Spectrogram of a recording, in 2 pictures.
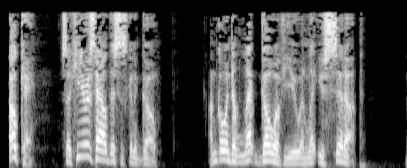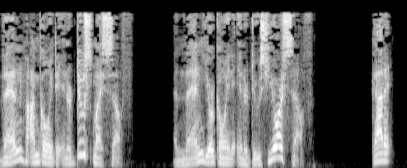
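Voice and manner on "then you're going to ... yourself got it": ordinary delivery, nothing marked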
